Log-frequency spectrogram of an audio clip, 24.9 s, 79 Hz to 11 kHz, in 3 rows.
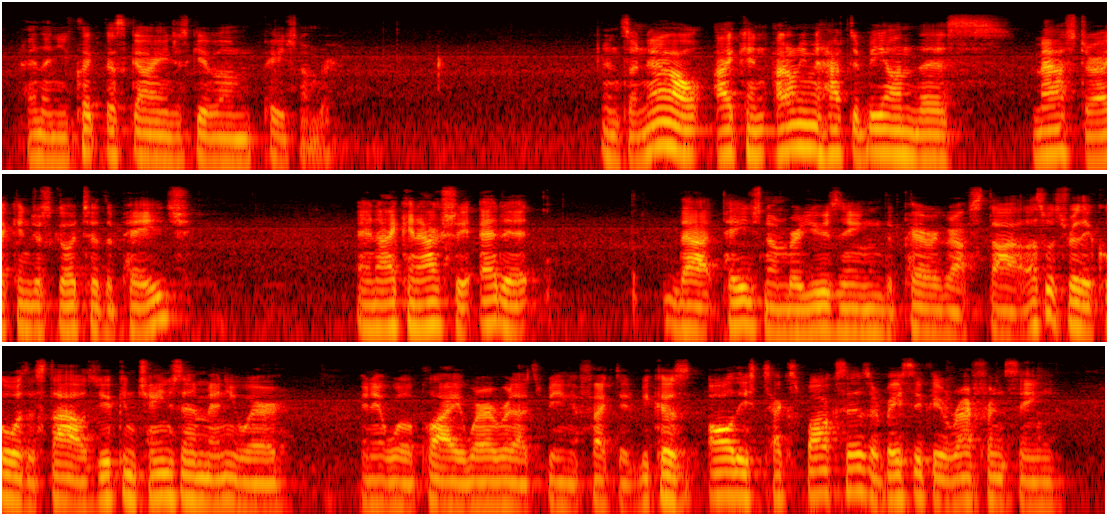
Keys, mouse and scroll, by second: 2.0 click, 8.5 click, 12.4 click, 12.9 click, 14.9 click.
